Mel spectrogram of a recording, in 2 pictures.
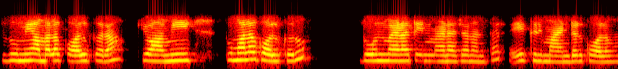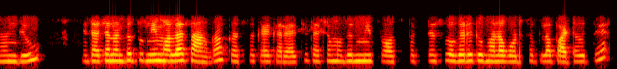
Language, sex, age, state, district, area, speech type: Marathi, female, 45-60, Maharashtra, Yavatmal, urban, conversation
